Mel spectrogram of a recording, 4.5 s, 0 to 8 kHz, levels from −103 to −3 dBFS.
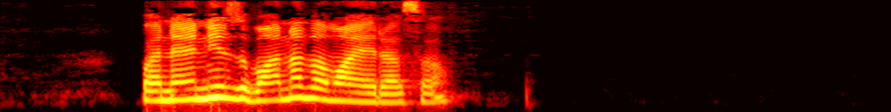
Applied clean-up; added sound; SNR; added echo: none; none; none; none.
